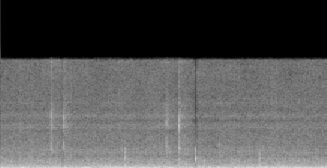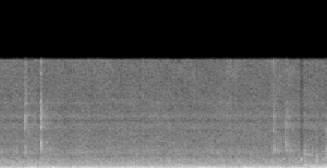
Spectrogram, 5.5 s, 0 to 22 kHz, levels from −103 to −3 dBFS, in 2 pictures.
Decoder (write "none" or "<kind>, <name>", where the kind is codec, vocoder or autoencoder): codec, DAC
